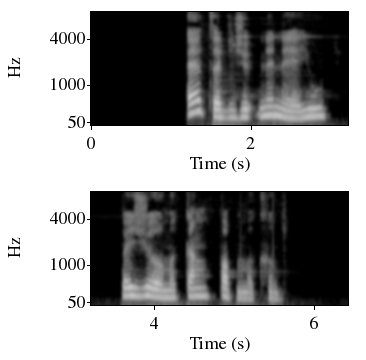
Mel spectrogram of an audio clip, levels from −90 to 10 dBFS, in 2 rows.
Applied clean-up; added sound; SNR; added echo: neural mask model DeepFilterNet 3.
